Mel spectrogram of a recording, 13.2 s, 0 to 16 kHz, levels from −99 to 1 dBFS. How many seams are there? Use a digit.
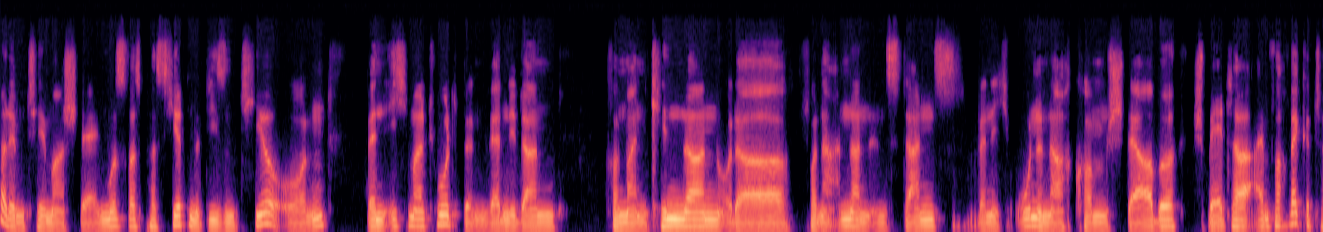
0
